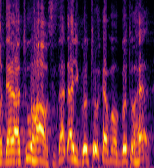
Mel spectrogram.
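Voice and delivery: normal talking voice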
